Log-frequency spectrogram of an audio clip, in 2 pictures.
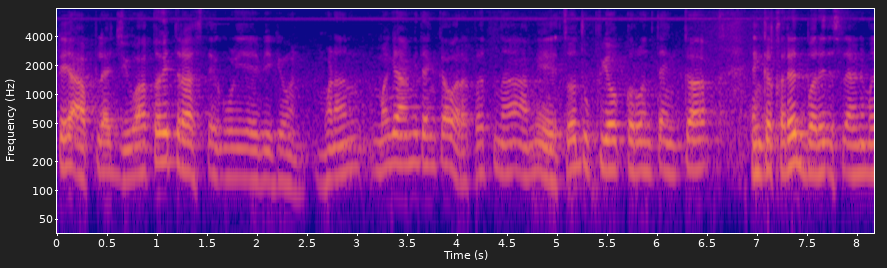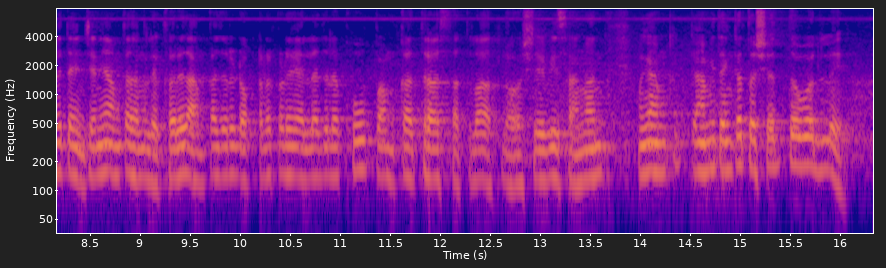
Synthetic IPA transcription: t̪eapljad͡ʑiʋakəit̪ɾast̪eɡuɭieʋiːɡʱeun | m̤əɽ̃an | məɡeam̤iːt̪jãŋkaʋəɾkət̪naːmiɦet͡sot͡supjoɡ̚kəɾuːnt̪jaŋka | t̪jãŋkakʰəɾet͡sbəɾed̪isleaɽ̃iməɡt̪jãɲt͡ɕanaiamkasãŋɡlekʰəɾet͡samkad͡zəɾəɖɔk̚ʈəɾkəɽejalːjad͡zaləkʰuːpamkat̪ɾasat̪laːslɔːɕeʋiːsãŋɡan | məɡamkam̤iːt̪jãŋkat̪əɕet͡s̪ːəʋəlle

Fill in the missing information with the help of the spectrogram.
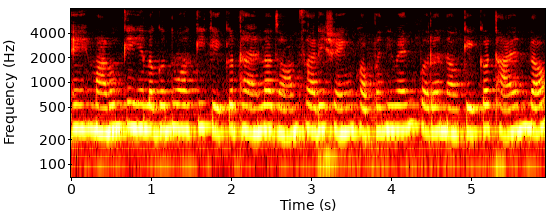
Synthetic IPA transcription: ɛ̃ːmaːɳ̤ʊnɪ̆kʰeːĩːə̃lɐɠə̃nd̪oaːɦkikeːkəʈʰaːjəɽɪ̆laːd͡ʑaːmsaːɽiʃɐjũkʰãpɐɲiʋeɦnɪ̆pɐɾənɐkeːkəʈʰaːəñɪ̆laː

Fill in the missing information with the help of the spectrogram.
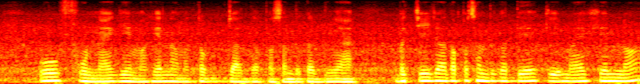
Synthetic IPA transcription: oːpʰoːnɛ̃ːɡeːmãːkʰeːɾnãːmət̪ləbzjaːd̪aːpəsənd̪kəɾd̪ɪːãːɛː | bətːʃeːzjaːd̪aːpəsənd̪kəɾd̪eːɛːkɪmɛ̃ːkʰeːɾnãː

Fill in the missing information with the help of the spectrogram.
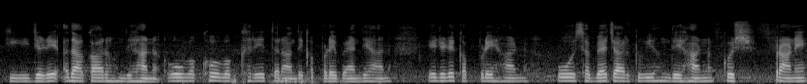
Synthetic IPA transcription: kɪd͡ʒeːɽeːʔəd̪aːkaːɾɦʊnd̪eːɦənoːʋəkʰoːʋəkʰːɾeːt̪əɾãːd̪eːkəpɽeːpɛ̃ːnd̪eːɦən | eːd͡ʒeːɽeːkəpɽeːɦən | oːsəbjaːt͡ʃaːɾəkʋiːɦʊnd̪eːɦənkʊʃ | pəɾaːɽ̃eː

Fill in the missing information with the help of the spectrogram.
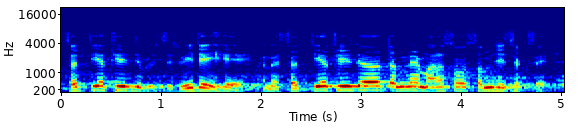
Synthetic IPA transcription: sət̪jət̪ʰid͡ʒʋid͡ʒəjɦḛə̰nesət̪jət̪ʰid͡ʒt̪əmnemaɽ̃sosəmd͡ʒiʃəkʃḛ

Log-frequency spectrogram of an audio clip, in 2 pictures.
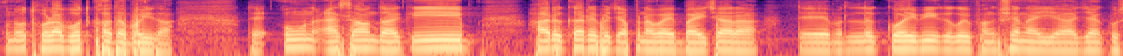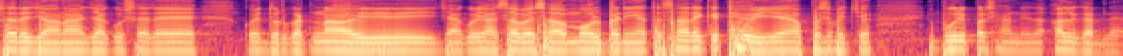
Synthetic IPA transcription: ʊnõːt̪ʰoːɽaːbɔːt̪kʰət̪əmɦoːiːd̪aːt̪eːʊnɛːsaːɦõːnd̪aːkɪ | həɾkəɾebɪt͡ʃəpnaːbaːiːbaːiːt͡ʃaːɾaː | t̪eːmət̪ləbkoːiːbiːkoːiːpʰə̃ŋkʃənaːijaːd͡ʒãːkʊseːd̪eːd͡ʒaːnaːd͡ʒãːkʊisaːɾeː | koːiːd̪ʊɾɡʱəʈnaːɦoiiːd͡ʒãːkoːiːɛːsaːbɛːsaːmoːlpɛɽɪjãːt̪eːsaːɾeːkɪʈʰːeːɦoːiːɛːaːpəsbɪt͡ʃ | puːɾiːpəɾʃaːnid̪aːəlkəɾne

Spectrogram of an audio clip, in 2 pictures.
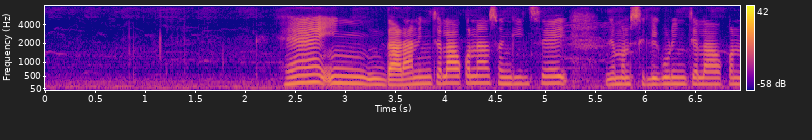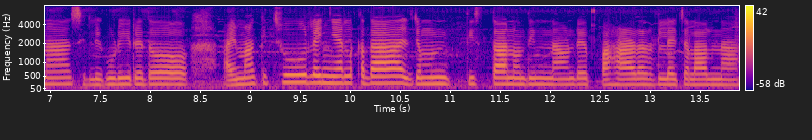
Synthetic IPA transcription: hɛ̃iɲd̪aɽaniɲt͡ʃalawkanasəŋɡiɲsɛjd͡ʒɛmɔnsiliɡuɽiɲt͡ʃalawkanasiliɡuɽiɾɛd̪ɔajmakit͡ʃʰulɛɲɛlkad̪ad͡ʒɛmɔnt̪ist̪anɔ̃d̪inːaw̃ɖɛpaɦaɽɾlɛt͡ʃalawlɛna

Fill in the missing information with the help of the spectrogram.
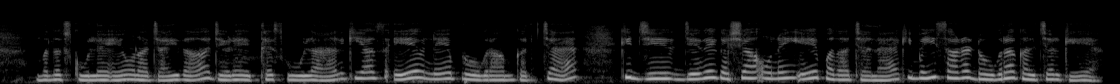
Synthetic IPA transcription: mət̪ləbskuːlẽːeːɦoːnaːt͡ʃaːɦiːd̪aːd͡ʒeːɽeːɪt̪ʰːeːskuːlɛːɦənkɪəseːnẽːpɾoːɡɾaːmkəɾt͡ʃaːɛː | kɪd͡ʒeːd̪eːkəʃaːʔʊnẽːĩːeːpət̪aːt͡ʃəlaːɛːkɪbəiːsaːɽaːɖoːɡɾaːkəlt͡ʃəɾkeːɛː

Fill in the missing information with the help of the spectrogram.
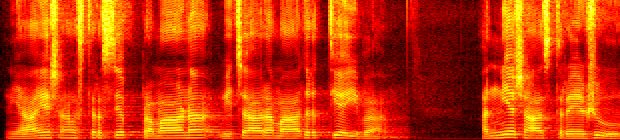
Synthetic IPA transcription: njaːjɐʃaːst̪ɾɐsjɐpɾɐmaːɳɐʋit͡ʃaːɾɐmaːd̪ɾɪt̪jɐiʋɐ | ɐnjɐʃaːst̪ɾeːʂu

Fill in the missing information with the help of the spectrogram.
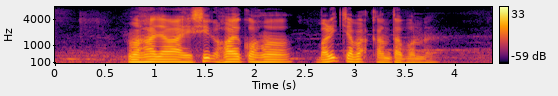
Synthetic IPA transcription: waɦãd͡ʒawaɦisit̪̚ˀɦɔjkɔɦɔ̃bəɽic̚ˀt͡ʃabaʔkant̪abɔna

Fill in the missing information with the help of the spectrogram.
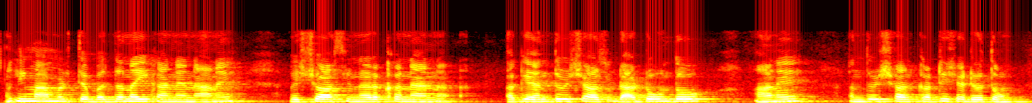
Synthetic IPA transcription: iːmãːmɪɾt̪ɐɓɐd̪ʱənaikʰanaɦɪnɦaːɽ̃e | ʋɪʃwaːsinɐɾɐkʰənaːɦɪnɪ̆ | ɐɡeɐ̃nd̪ʱʋɪʃwaːsɗaːɖʱoɦũːn̆d̪o | ɦaːɽ̃eɐ̃nd̪ʱʋɪʃaːskɐʈit͡ɕʰɐɗijot̪ʰoː

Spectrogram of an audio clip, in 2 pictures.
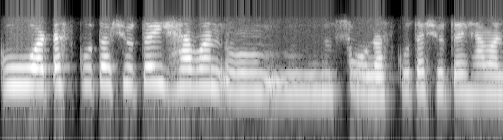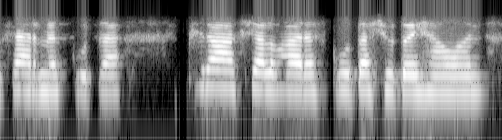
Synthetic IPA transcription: kuɐʈɐskut̪ɐʃut̪əjɦɛʋɐn | suːnɐskut̪ɐʃut̪ɐjɦɐʋɐnfʰɛɾnɐskut̪ɐ | pʰiɾaːkʰʃɐlʋaːɾɐskut̪ɐʃut̪ɐjɦɐʋɐn

